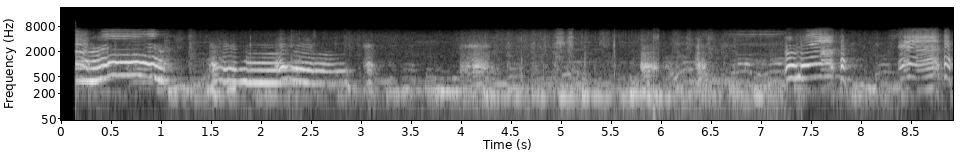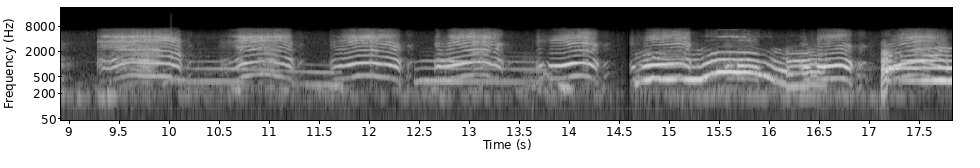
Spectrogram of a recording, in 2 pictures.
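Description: A baby cries in repeated rising-and-falling wails while a dog howls along in long tonal notes.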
